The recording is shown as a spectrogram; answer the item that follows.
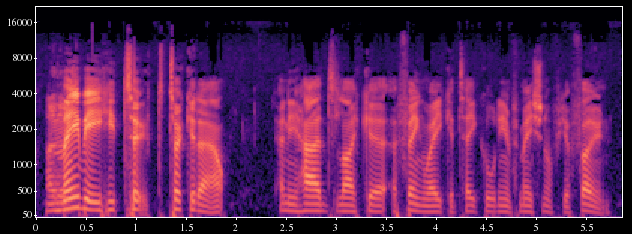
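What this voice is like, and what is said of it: Usual voice. Nothing is said of it.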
